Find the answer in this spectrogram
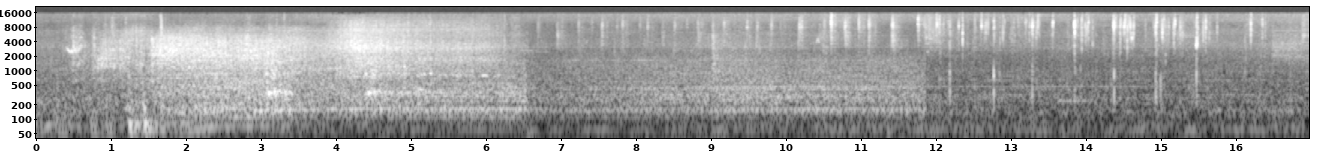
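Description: Soft outdoor ambience: a noisy wash with a low steady hum, fuller for the first six seconds and quieter after. In the last few seconds come faint footsteps of several people walking on concrete.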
